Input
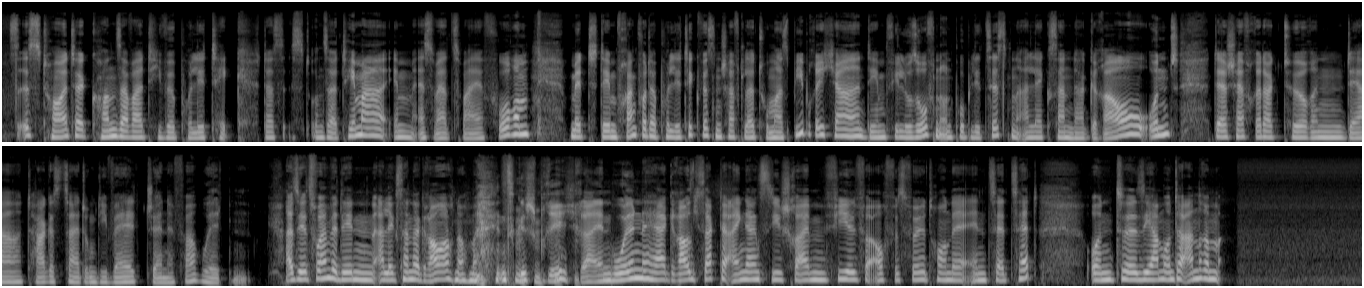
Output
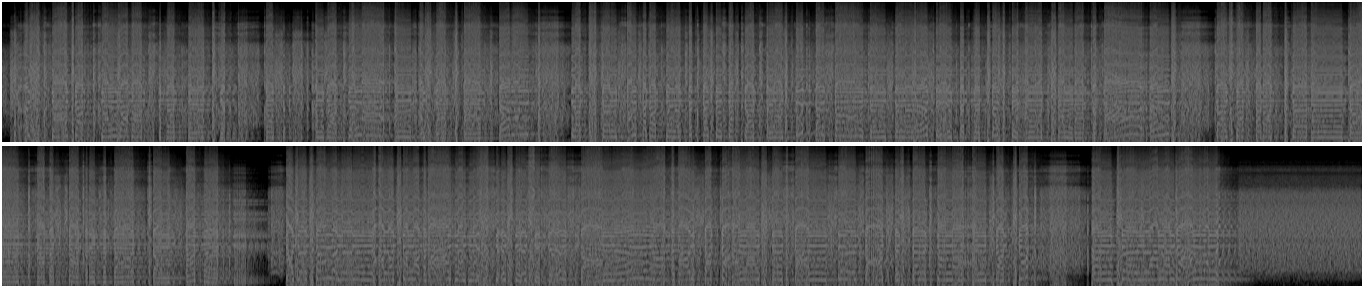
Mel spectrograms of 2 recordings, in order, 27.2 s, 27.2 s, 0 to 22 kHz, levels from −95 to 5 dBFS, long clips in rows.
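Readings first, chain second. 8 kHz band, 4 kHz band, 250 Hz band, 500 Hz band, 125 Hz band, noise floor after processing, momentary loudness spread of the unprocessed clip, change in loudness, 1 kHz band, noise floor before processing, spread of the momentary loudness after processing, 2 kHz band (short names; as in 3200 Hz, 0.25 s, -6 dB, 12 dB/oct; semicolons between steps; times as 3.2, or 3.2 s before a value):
+5.5 dB, -1.0 dB, -24.0 dB, -18.5 dB, -22.5 dB, -49 dBFS, 9 LU, -8.0 dB, -11.5 dB, -63 dBFS, 2 LU, -3.5 dB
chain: FFT order left unsorted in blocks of 32 samples; tilt +1.5 dB/oct; AGC gain up to 6.5 dB; Butterworth band-pass 2000 Hz, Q 0.97; limiter -28.5 dBFS, peak gain reduction 11 dB; level quantiser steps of 11 dB; overdrive pedal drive 17 dB, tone 2000 Hz, clips at -31 dBFS; feedback echo 60 ms, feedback 59%, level -14 dB; spectral compressor 4:1; gain +7.5 dB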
